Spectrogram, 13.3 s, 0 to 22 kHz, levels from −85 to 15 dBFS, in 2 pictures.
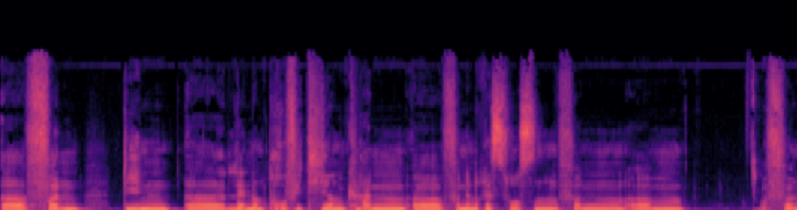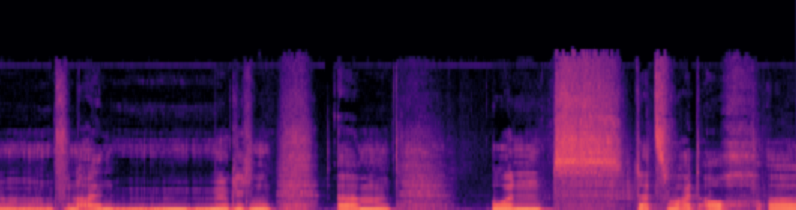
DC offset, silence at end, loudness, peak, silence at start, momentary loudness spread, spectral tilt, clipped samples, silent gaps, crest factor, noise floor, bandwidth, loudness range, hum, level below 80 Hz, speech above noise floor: under 0.1%; 0 s; -17 LUFS; -4 dBFS; 0 s; 9 LU; -5.5 dB/octave; under 0.1%; none; 14 dB; -40 dBFS; 17 kHz; 3 LU; none; -36 dBFS; 23 dB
